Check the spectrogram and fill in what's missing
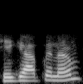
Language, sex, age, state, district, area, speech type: Urdu, male, 30-45, Delhi, North East Delhi, urban, conversation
